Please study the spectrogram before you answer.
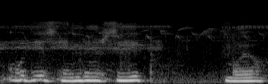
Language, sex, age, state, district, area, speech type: Nepali, male, 60+, West Bengal, Kalimpong, rural, spontaneous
